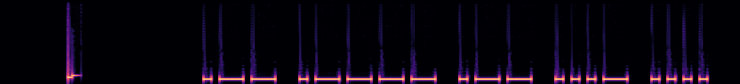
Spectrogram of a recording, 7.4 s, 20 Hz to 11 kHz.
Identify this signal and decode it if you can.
Morse code, heard as a keyed tone, about 15 wpm, 700 Hz. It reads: W1WVH
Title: Five Challenging Letter-Number Combinations 15wpm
